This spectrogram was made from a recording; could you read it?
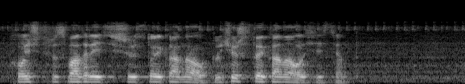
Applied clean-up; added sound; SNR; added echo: none; none; none; none.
